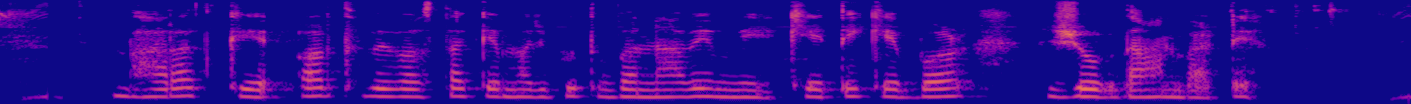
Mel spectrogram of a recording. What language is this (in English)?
Bhojpuri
